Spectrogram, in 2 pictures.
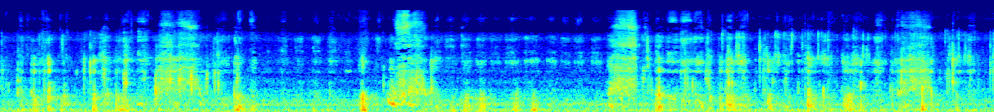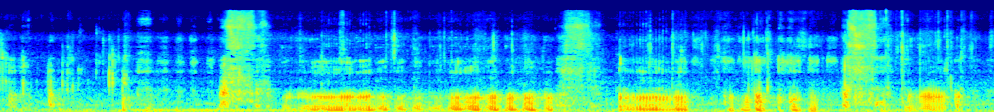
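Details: Indoors, two French Bulldogs, mother and daughter, over chicken breast: irregular quick panting breaths, then louder low snuffling grunts clustered near the end, with scattered clicks and handling noises.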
